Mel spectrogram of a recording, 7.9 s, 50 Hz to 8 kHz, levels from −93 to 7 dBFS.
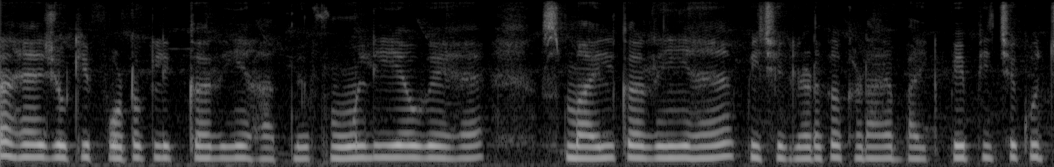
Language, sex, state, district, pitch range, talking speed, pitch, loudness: Hindi, female, Uttar Pradesh, Muzaffarnagar, 205-220 Hz, 205 wpm, 215 Hz, -37 LUFS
